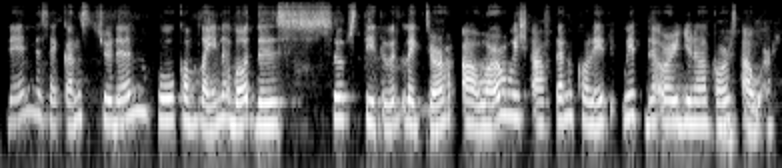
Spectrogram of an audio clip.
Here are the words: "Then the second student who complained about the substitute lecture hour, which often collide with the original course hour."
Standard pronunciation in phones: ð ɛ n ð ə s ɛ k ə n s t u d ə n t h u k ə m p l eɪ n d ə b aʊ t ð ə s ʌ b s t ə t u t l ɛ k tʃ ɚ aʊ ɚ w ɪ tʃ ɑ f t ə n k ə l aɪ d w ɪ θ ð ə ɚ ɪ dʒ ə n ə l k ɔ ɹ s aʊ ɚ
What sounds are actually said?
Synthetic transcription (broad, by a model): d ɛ n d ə s ɛ k ə n s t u d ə n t h u k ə m p l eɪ n ə b aʊ t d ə s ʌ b s t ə t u t l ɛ k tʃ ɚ aʊ ɚ w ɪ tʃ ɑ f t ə n k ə l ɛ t w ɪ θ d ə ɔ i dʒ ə n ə l k ɔ ɹ s aʊ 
